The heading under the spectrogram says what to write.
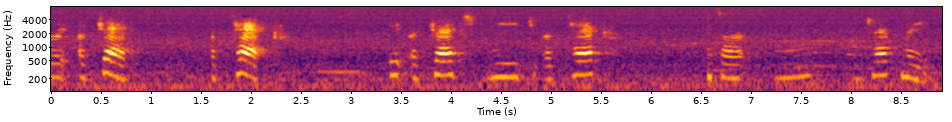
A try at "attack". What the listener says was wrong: I think you've switched. Be careful with your pronunciation of attack. Okay, no R sound at all. Attack and attract.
